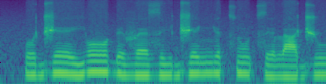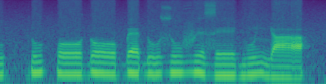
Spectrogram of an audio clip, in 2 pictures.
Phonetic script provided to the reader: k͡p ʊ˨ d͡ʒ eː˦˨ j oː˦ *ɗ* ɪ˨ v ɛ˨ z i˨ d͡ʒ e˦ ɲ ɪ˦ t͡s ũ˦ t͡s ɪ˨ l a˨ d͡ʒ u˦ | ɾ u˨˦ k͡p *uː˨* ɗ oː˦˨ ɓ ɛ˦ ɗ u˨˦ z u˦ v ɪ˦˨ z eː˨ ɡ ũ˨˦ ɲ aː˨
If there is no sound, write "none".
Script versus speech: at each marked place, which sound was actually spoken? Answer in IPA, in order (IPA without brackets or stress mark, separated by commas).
ɗ, oː˨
